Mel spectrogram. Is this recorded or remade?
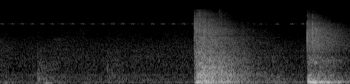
recorded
